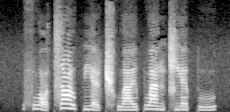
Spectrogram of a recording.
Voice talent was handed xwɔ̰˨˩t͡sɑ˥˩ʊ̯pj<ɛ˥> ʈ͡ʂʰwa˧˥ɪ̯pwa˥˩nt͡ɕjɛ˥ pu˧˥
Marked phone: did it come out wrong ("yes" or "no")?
yes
